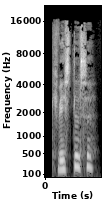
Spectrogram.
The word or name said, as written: kvæstelse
